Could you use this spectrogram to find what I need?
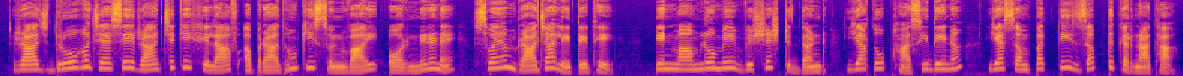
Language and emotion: Hindi, neutral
